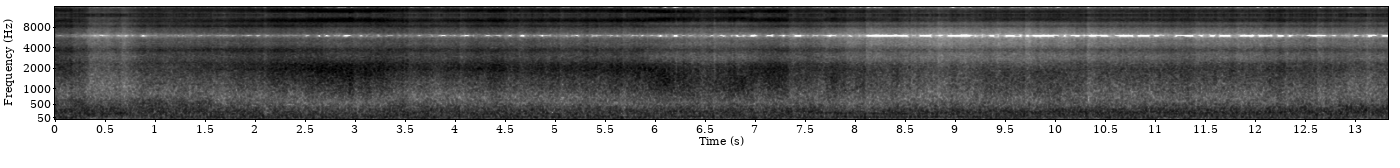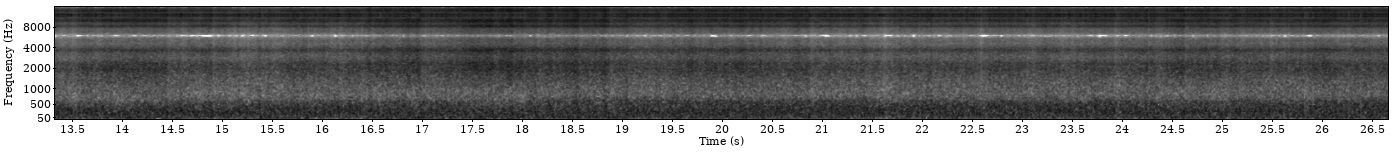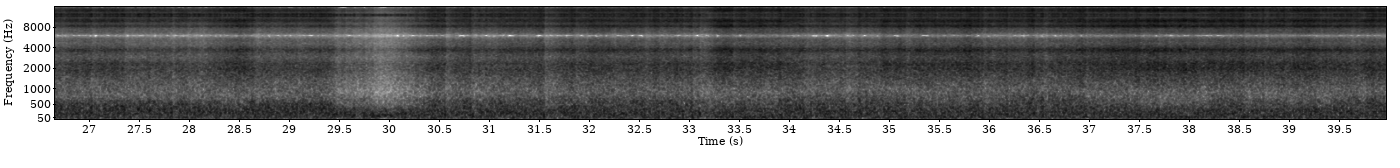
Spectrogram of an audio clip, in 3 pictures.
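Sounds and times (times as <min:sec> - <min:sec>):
motorcycle engine: 0:00.0 - 0:21.5
road noise: 0:00.0 - 0:39.9
wind buffeting microphone: 0:00.0 - 0:39.9.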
